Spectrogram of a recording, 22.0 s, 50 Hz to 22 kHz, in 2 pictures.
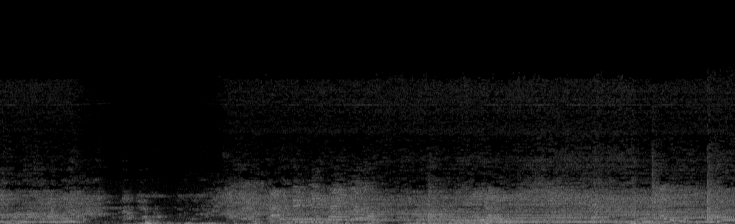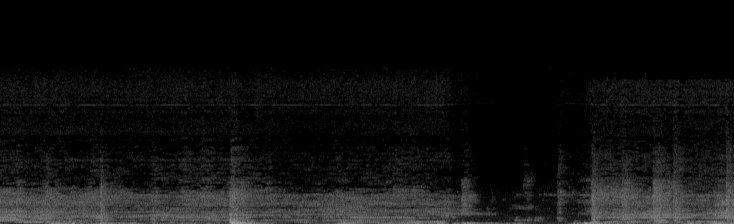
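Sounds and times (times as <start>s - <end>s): quilting machine stitching: 3.2s - 18.0s, 19.8s - 22.0s.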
